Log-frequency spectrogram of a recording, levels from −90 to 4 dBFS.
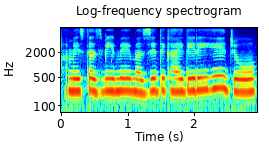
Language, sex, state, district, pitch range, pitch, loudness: Hindi, female, Madhya Pradesh, Bhopal, 225-235 Hz, 230 Hz, -13 LUFS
